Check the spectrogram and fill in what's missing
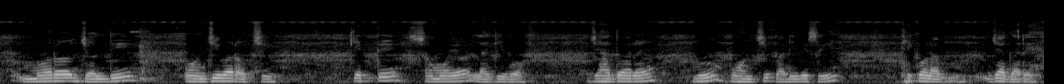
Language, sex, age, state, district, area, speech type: Odia, male, 18-30, Odisha, Sundergarh, urban, spontaneous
